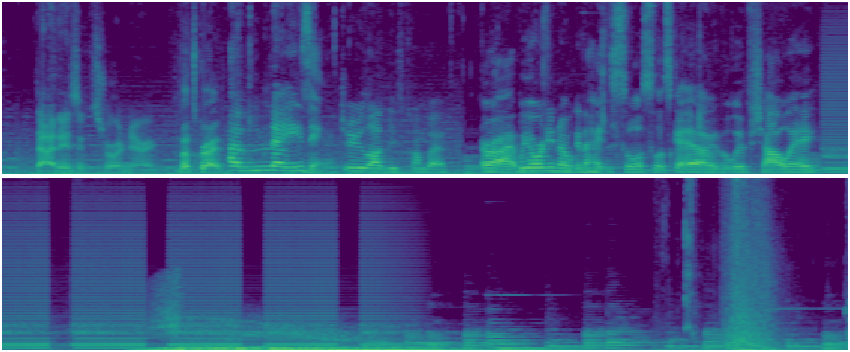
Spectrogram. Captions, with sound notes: - That is extraordinary. - That's great. - Amazing! - I do love this combo. - All right, we already know we're gonna hate the sauce, so let's get it over with, shall we? (alarm buzzing) (playful music)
